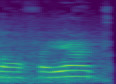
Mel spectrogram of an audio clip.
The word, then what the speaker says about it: Lafitte: The pirate in question is John Lafitte, or John Lafayette. I think Lafitte is the proper pronunciation.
